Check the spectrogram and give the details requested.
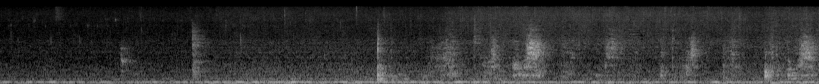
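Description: Thick biryani masala sizzling gently in a non-stick pot, with a silicone spatula stirring and scraping through it in repeated strokes from about four seconds in.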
